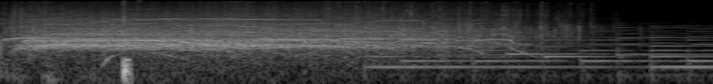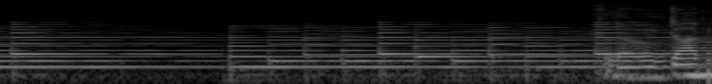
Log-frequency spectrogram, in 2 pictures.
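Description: A live studio audience on Conan O'Brien's show applauds and cheers loudly for several seconds, then the clapping fades as a sustained live musical performance by a singer begins, with steady tones and singing carrying through to the end.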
